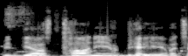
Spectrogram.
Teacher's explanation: அந்த விசர்க்கம் அடுத்தது ஏ வந்ததுனால அது மறஞ்சிடும் அப்ப அந்த இடத்துல விசர்க்கம் சொல்ல வேண்டியதில்ல சேர்த்து சொல்லும்போது வித்யாஸ்தானே ஏவச அப்படின்னு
